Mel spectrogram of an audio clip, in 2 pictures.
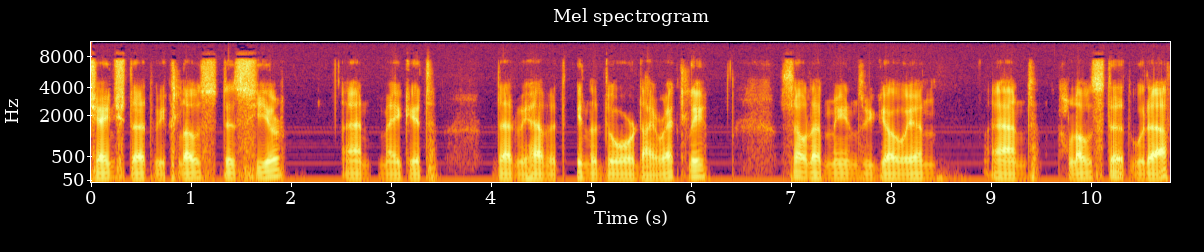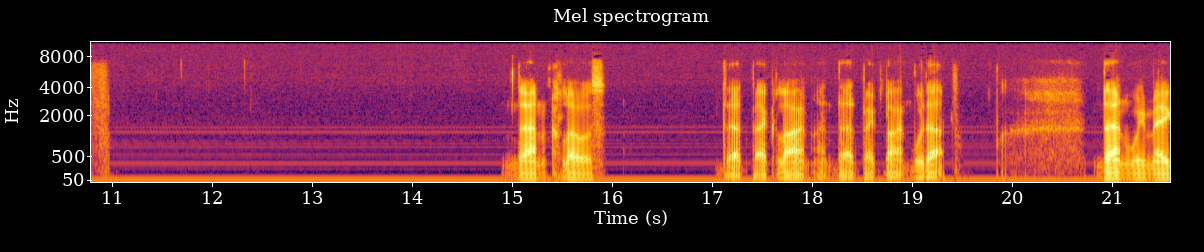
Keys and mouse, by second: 1.6-2.3 right drag, 2.4 right click, 7.7 Tab, 10.2 f, 13.8 middle click, 15.8-19.1 right drag, 19.1 f.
